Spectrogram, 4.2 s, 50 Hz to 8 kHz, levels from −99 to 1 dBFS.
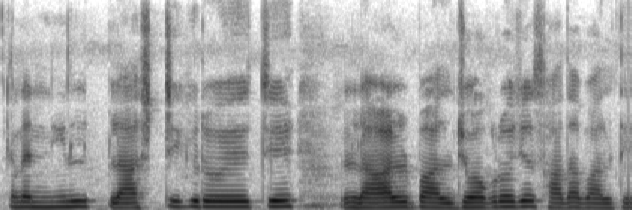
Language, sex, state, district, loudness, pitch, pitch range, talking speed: Bengali, female, West Bengal, Dakshin Dinajpur, -17 LUFS, 190 Hz, 180-210 Hz, 140 wpm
